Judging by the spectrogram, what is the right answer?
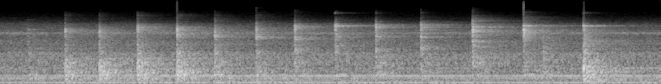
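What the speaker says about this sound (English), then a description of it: "Alright, now we can just drive our pin down in" A hammer drives a steel pin down into a hydraulic cylinder gland during a gland nut leak repair, about a dozen sharp metallic strikes at a steady rhythm, loud and close.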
